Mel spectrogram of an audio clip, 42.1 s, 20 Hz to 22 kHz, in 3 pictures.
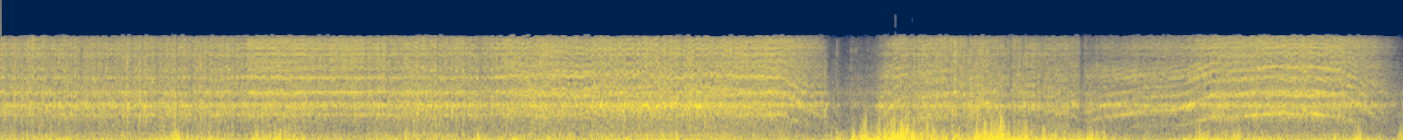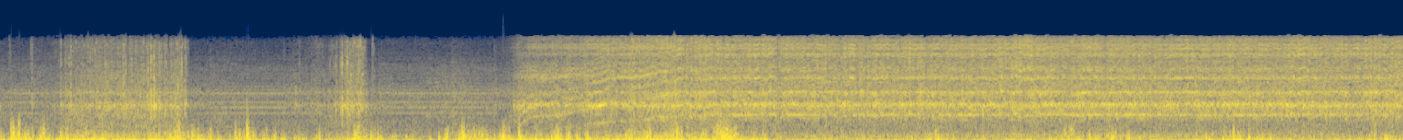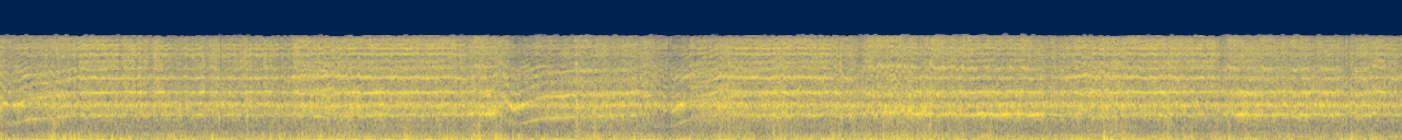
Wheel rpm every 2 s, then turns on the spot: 200, 200, 200, 170, 90, 110, 130, 20, 10, 30, 170, 200, 200, 200, 190, 200, 180, 170, 190, 200, 200.
14-16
